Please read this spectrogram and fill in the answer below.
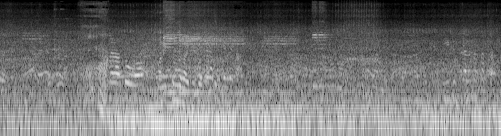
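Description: Busy street traffic: engines of cars and auto-rickshaws running close by, with the low engine rumble swelling a few seconds in. Voices of passers-by are mixed in, along with short high-pitched beeps about three to four seconds in and again near six seconds.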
